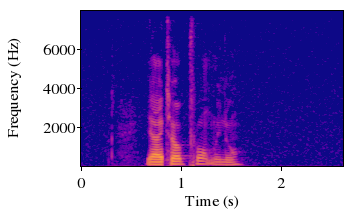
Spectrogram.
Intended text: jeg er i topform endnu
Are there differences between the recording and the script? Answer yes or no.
no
